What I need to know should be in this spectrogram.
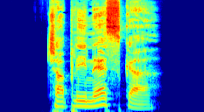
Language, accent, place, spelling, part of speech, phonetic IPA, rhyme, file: German, Germany, Berlin, chaplinesker, adjective, [t͡ʃapliˈnɛskɐ], -ɛskɐ, De-chaplinesker.ogg
- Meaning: inflection of chaplinesk: 1. strong/mixed nominative masculine singular 2. strong genitive/dative feminine singular 3. strong genitive plural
